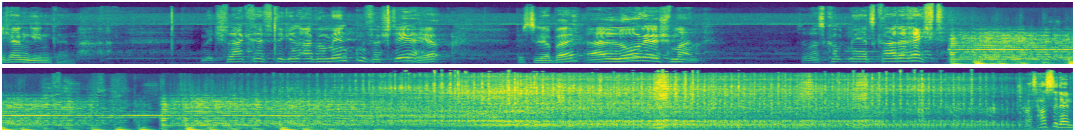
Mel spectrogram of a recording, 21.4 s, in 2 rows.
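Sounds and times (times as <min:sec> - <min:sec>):
speech: 0:00.0 - 0:00.8, 0:02.0 - 0:07.1, 0:08.0 - 0:10.0, 0:21.1 - 0:21.4
moped engine running and revving: 0:09.5 - 0:21.1.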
